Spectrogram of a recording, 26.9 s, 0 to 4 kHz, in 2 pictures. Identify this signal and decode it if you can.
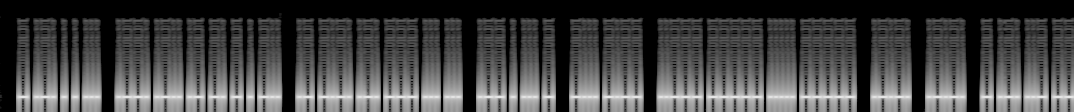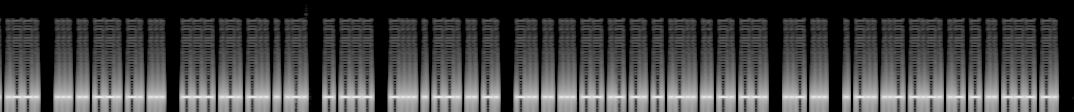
Morse code, heard as a keyed tone, about 36 wpm, 550 Hz. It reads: TREES PLANTED ACROSS WEST BY 2050 <AR> <AR> TRUMP SIGNS ORDER TO BEGIN DISMANTLING US EDUCATION
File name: podcast / News headlines-1x-35x35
